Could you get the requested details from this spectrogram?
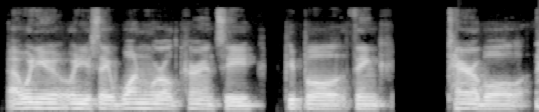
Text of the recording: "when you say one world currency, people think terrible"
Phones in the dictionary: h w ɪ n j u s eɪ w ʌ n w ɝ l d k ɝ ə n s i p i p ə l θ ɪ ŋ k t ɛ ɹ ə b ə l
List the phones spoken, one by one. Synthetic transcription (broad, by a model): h w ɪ n j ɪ s eɪ w ʌ n w ɝ l d k ɝ ə n s i p i p l θ ɪ ŋ k t ɛ ɹ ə b l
